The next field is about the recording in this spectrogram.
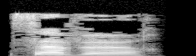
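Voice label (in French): "saveur", French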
